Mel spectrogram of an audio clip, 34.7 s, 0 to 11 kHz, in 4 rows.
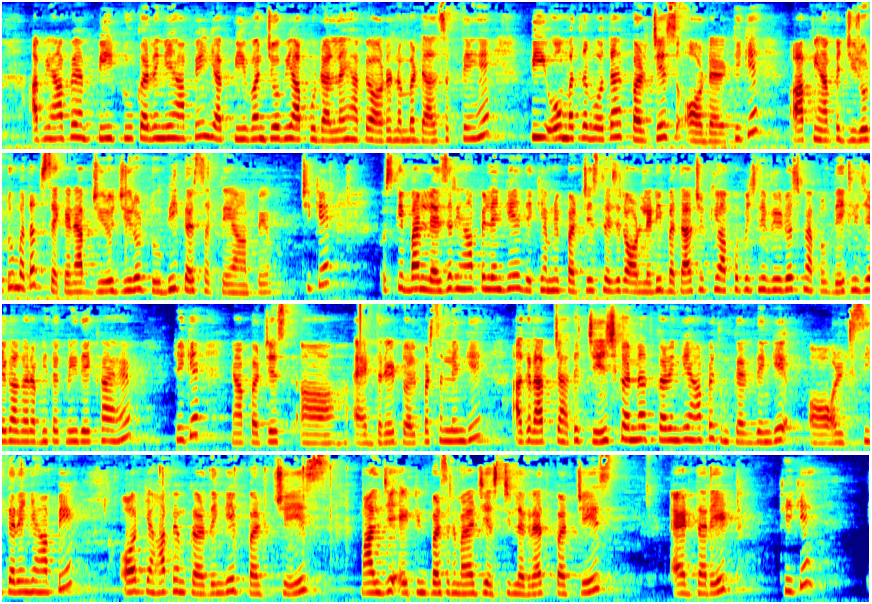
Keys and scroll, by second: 9.8 BackSpace, 10.3 0, 10.7 2, 12.0 Return, 26.1 alt+c, 27.5-30.2 typing, 31.8 space, 33.1 shift+2.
